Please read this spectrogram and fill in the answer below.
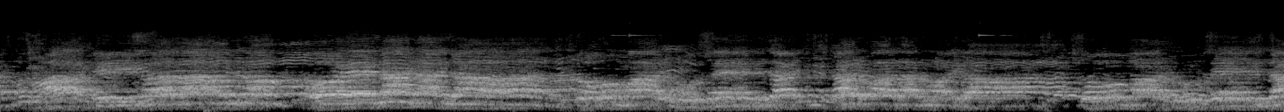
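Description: Group of men chanting a Bengali marsiya, a Muharram elegy for Imam Husain, together in unison.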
